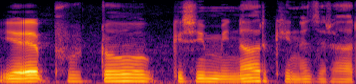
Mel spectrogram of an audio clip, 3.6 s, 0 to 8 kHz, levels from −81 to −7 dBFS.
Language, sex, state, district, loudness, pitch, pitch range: Hindi, male, Rajasthan, Bikaner, -20 LUFS, 110 Hz, 100-115 Hz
